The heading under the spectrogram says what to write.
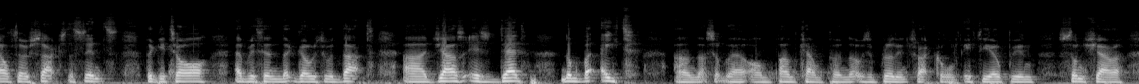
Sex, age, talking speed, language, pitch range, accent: male, 50-69, 175 wpm, English, 115-140 Hz, British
